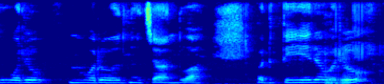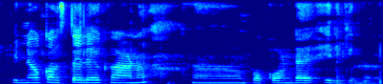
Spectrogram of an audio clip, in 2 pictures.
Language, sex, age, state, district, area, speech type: Malayalam, female, 45-60, Kerala, Kollam, rural, spontaneous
